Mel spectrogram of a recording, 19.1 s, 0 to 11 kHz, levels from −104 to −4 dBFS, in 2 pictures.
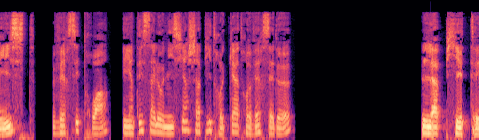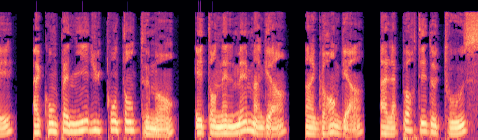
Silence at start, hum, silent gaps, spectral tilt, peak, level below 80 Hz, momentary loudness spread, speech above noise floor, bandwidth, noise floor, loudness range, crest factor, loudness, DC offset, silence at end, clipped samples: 0 s; none; 0.71-1.04 s, 2.24-2.45 s, 5.92-8.42 s, 9.94-10.23 s, 13.17-13.47 s, 15.38-15.68 s, 16.89-17.18 s; -5.5 dB/octave; 0 dBFS; -40 dBFS; 12 LU; over 77 dB; 8.8 kHz; under -90 dBFS; 11 LU; 14 dB; -14 LUFS; under 0.1%; 0 s; under 0.1%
